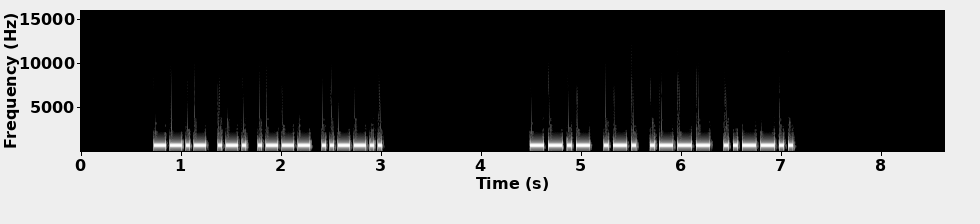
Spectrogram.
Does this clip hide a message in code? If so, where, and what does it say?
Yes: Morse code from 0.7 to 7.1 s, heard as a keyed tone, about 30 wpm, 700 Hz. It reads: QRJ? QRJ?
